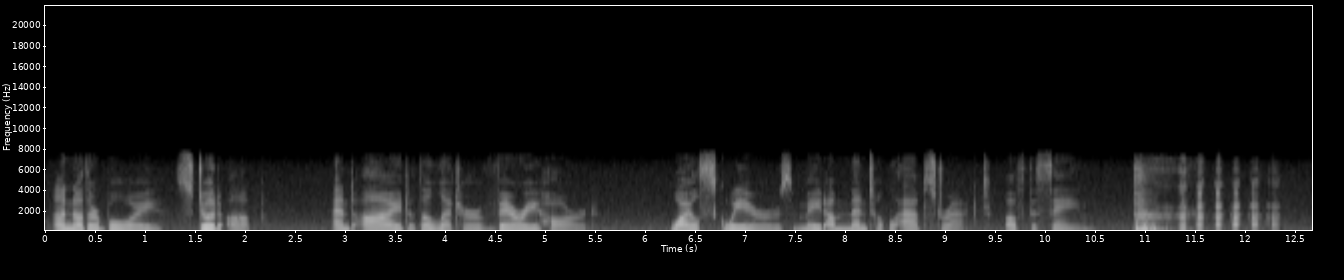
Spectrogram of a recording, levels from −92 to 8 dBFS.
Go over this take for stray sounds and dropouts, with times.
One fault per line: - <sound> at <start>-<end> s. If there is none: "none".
- dropout at 8.4-8.4 s
- laugh at 10.9-12.4 s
